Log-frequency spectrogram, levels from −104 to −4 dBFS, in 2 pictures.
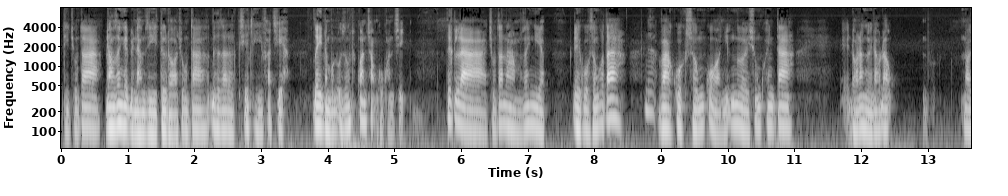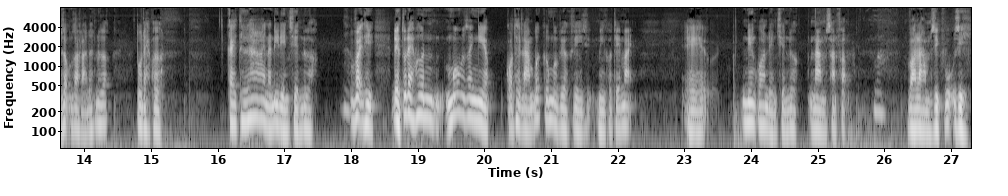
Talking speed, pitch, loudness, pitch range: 240 wpm, 110 Hz, -26 LUFS, 105-125 Hz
